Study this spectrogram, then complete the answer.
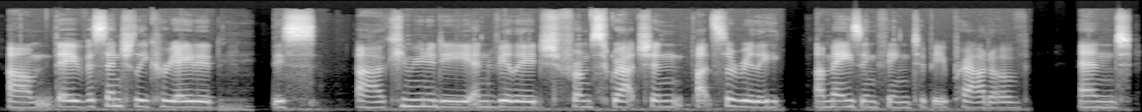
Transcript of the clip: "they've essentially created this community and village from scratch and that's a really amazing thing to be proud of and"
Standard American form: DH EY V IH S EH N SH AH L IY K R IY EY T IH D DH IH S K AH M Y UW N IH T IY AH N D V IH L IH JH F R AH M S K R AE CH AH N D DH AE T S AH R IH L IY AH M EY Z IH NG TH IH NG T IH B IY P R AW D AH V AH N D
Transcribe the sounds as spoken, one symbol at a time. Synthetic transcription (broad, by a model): DH EY V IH S EH N SH L IY K R IY EY T IH D DH IH S K AH M Y UW N IH T IY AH N V IH L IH ZH F R AH M S K R AE CH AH N DH AE T S AH R IH L IY AH M EY Z IH NG TH IH NG T IH B IY P R AW D AH V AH N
